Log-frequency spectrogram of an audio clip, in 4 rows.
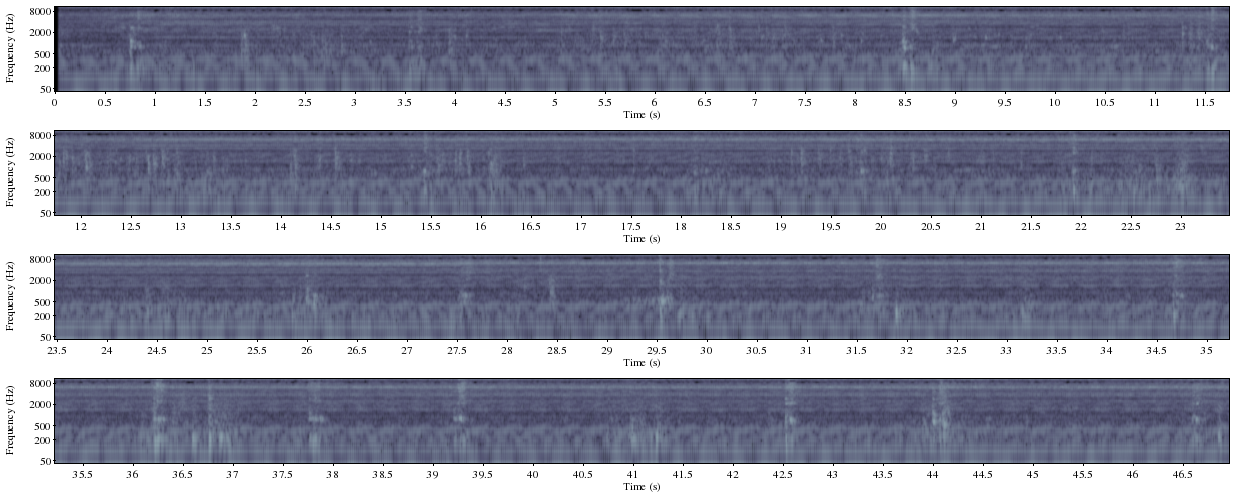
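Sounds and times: ice machine humming: 0:00.0 - 0:46.9.

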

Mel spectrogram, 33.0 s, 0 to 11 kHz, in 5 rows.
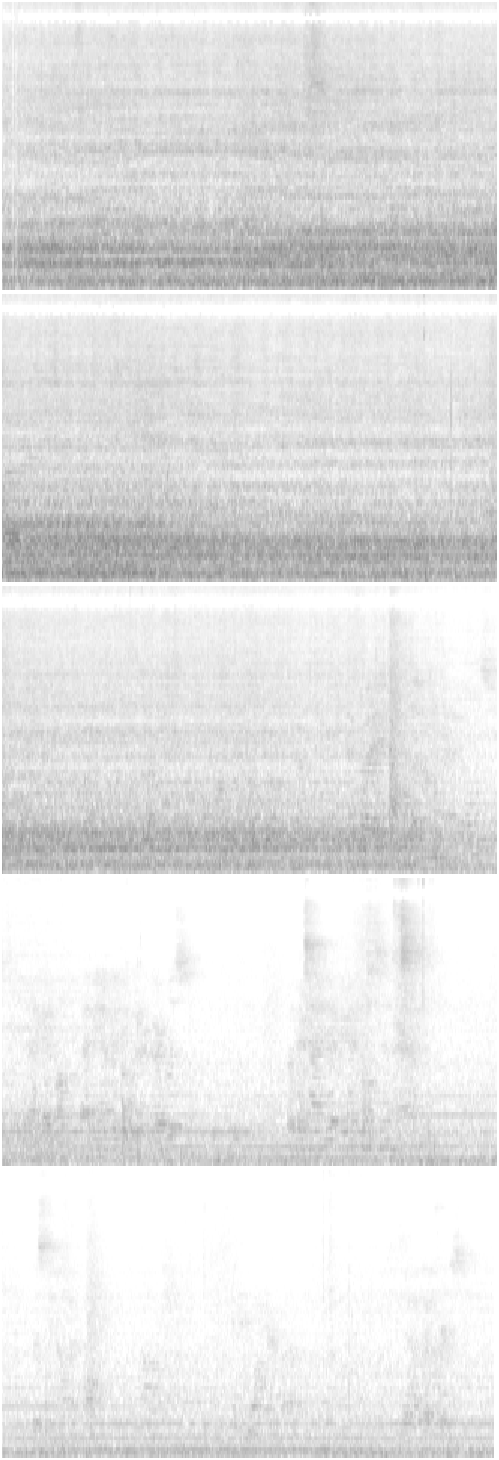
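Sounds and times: gas burner flame rushing: 0:00.0 - 0:20.6.

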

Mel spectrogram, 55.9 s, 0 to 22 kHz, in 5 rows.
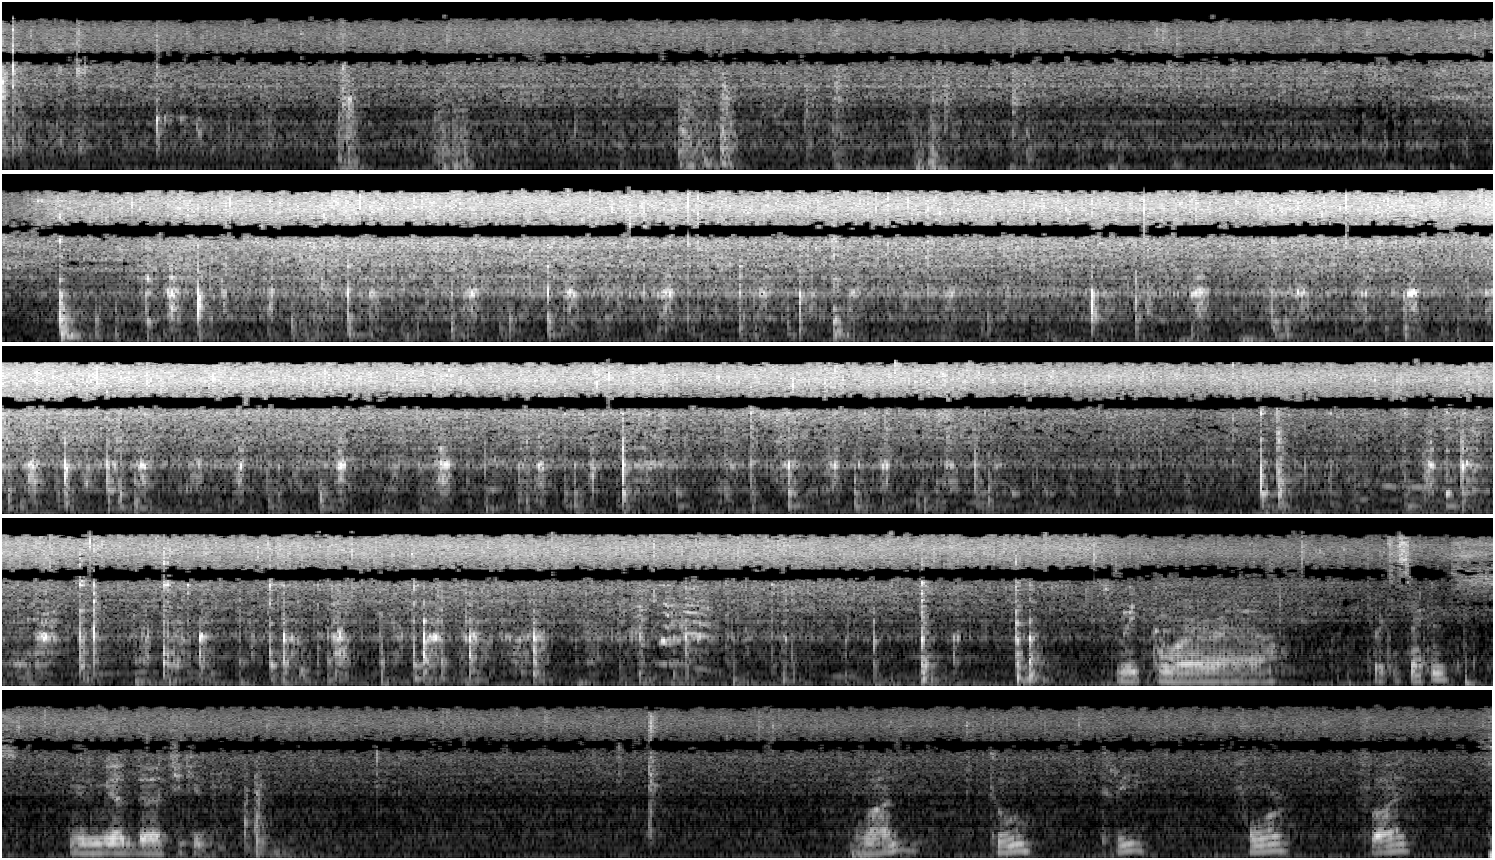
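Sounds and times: garlic sizzling in hot oil: 0:00.0 - 0:55.9
spatula scraping pan: 0:11.7 - 0:41.4.

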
